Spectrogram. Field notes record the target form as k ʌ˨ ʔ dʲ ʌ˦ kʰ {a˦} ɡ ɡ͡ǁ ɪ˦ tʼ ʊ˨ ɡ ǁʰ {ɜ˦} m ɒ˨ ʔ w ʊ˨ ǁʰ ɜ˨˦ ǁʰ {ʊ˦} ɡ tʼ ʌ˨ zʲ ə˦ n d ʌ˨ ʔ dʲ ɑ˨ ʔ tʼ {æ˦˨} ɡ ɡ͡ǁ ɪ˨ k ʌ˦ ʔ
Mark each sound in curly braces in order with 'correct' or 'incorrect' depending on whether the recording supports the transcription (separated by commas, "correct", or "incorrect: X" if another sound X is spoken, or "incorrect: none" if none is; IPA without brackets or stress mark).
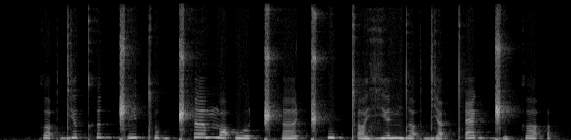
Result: incorrect: ə˦, correct, incorrect: u˦, incorrect: æ˦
